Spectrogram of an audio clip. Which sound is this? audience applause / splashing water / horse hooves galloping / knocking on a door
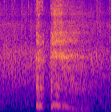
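audience applause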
